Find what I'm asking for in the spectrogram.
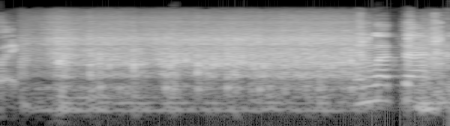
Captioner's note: food processor spinning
